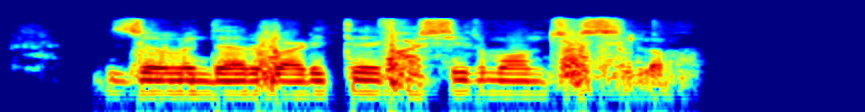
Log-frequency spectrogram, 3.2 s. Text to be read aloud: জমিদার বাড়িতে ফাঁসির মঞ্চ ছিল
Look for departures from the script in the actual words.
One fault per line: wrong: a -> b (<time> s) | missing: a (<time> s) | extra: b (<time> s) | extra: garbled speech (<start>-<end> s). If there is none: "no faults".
no faults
